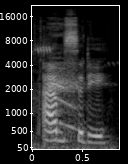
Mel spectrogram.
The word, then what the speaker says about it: Abcde: Like Absidy. Chuck E. Cheese. Yeah, like I want to see like a little. No, not Chucky. Absidy.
